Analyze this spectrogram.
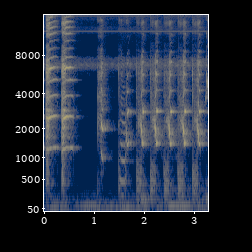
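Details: Javan myna training recording for a talking bird: two loud harsh rasping bursts, a pause, then a series of nasal squeaky notes repeated about four times a second.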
